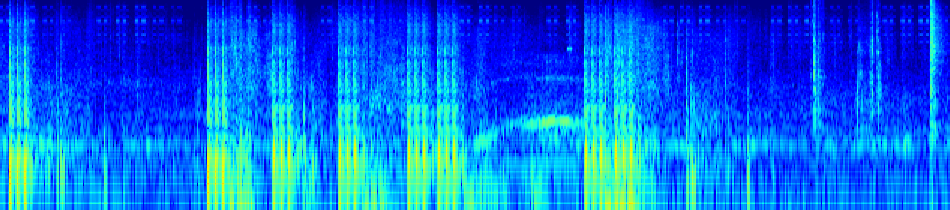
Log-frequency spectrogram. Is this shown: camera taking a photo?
no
